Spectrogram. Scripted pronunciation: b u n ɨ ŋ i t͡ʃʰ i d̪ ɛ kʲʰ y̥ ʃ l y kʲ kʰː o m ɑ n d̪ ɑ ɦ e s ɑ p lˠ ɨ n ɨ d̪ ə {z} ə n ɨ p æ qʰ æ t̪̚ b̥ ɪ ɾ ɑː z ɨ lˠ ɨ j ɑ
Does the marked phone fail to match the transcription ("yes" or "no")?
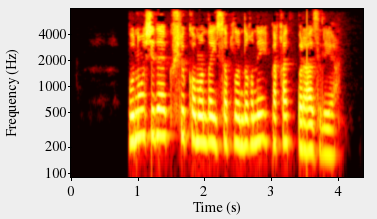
yes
